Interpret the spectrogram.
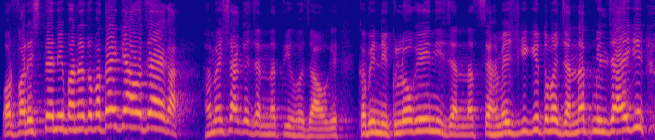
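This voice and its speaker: A woman giving a religious lecture, emphatic, asking rhetorical questions and answering them, reciting Arabic verses slowly. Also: on the high side, expressive, darkish tone. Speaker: Islamic preacher.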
